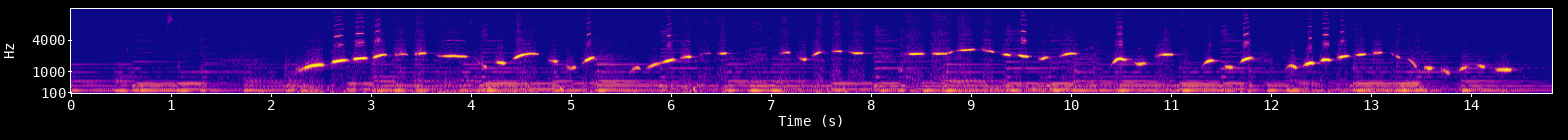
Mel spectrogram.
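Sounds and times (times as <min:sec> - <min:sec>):
steady low strummed instrument: 0:00.0 - 0:14.8
person whistling a flowing folk-style melody: 0:02.2 - 0:14.6.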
